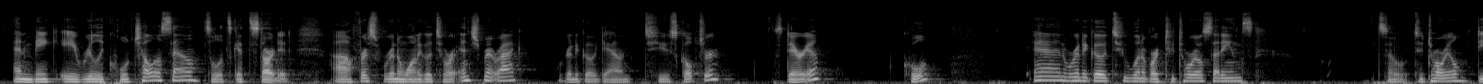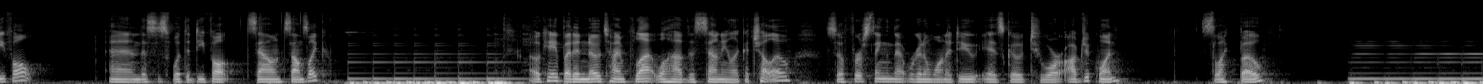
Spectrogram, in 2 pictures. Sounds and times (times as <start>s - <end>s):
Speech: 0.1s - 8.4s, 9.0s - 9.4s, 10.3s - 12.6s, 13.8s - 15.3s, 15.9s - 18.2s, 20.1s - 26.2s, 26.8s - 27.6s.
